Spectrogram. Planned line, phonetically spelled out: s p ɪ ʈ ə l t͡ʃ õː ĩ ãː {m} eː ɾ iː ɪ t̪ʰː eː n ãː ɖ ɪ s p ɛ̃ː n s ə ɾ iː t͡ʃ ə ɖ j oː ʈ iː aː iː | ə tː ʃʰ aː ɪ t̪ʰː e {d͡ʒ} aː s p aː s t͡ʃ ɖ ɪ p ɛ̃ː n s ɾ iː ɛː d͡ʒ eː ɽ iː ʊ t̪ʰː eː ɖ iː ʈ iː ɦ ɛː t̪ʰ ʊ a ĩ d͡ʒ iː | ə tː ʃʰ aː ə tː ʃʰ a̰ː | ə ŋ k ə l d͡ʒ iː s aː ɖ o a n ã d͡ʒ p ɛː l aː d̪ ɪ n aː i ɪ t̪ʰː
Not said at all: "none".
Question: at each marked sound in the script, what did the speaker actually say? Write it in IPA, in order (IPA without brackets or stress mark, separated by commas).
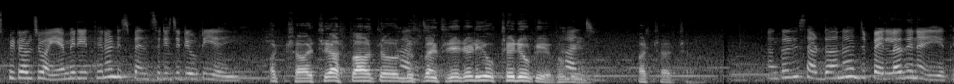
m, none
